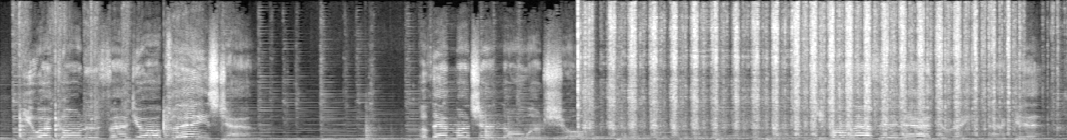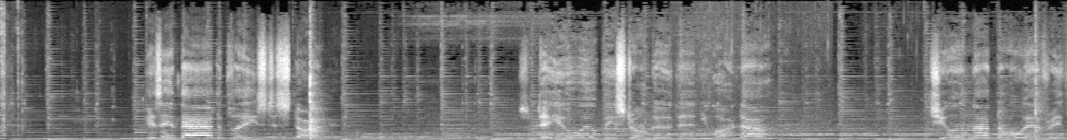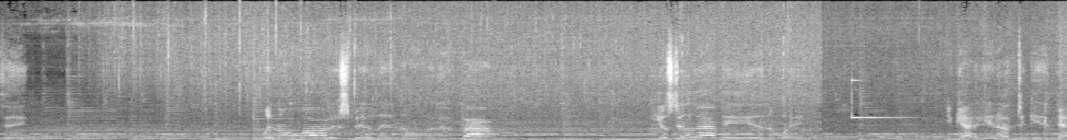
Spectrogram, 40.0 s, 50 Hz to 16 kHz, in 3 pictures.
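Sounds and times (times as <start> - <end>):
background song: 0.0 - 40.0
carrot grated on metal grater: 7.2 - 13.6
butter sizzling in frying pan: 27.4 - 37.0.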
